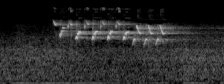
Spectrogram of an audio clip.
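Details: European goldfinch singing in the Spanish copia song style, Morocco: a single quick phrase of bright, tinkling, high twittered notes lasting about a second, rising sharply out of quiet and then stopping, over faint low background hiss.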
